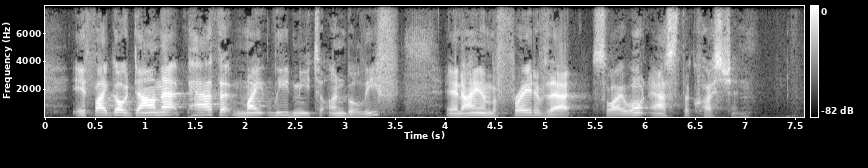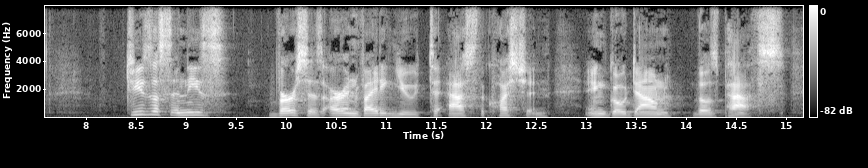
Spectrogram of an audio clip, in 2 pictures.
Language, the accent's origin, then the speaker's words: English; Chicago, Illinois, United States; Now, my story is I'm from Chicago, Illinois.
